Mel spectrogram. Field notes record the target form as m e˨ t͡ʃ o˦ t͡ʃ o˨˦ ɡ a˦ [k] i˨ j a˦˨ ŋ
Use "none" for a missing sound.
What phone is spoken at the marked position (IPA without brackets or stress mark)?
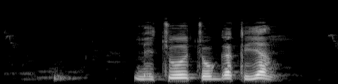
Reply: k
